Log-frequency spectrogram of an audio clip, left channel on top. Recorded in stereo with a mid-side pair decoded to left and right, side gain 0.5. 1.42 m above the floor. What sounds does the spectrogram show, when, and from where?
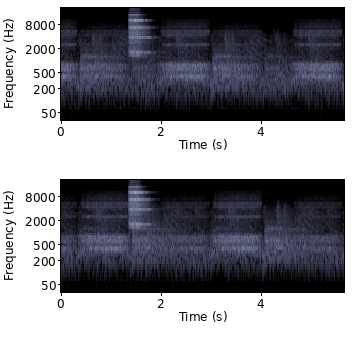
1.4 s a doorbell: 15° right, 0.7 m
